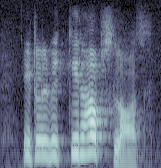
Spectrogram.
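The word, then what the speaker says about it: Kirchhoff: in this thing so actually the C should remain silent in pronunciation it will be Kir's laws right so C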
